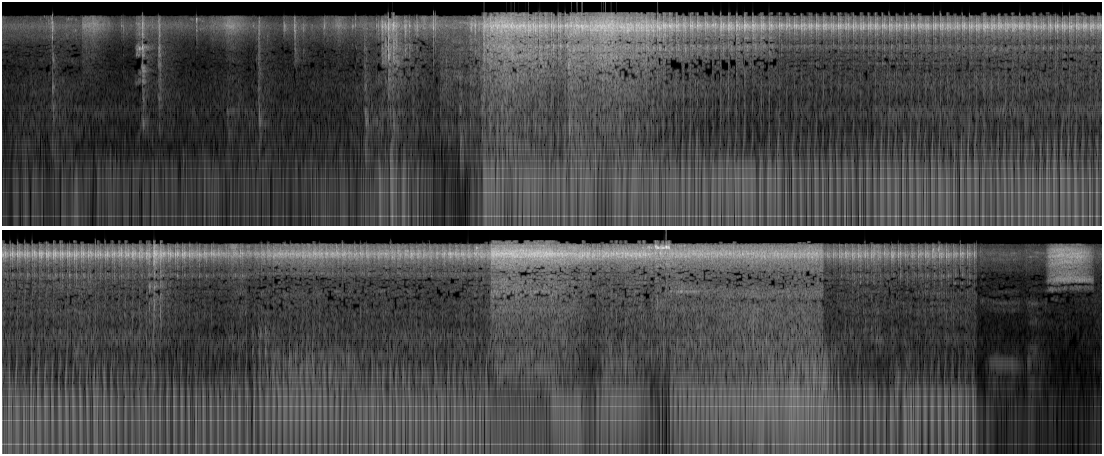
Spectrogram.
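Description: A few clicks as a key is worked into a motorcycle's ignition, then the small motorcycle engine starts about five seconds in and runs steadily and loudly at idle before cutting off abruptly near the end.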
